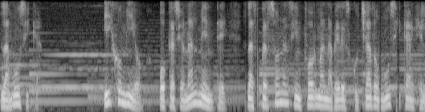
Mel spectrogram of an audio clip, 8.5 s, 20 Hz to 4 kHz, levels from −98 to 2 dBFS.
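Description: Audio carried over a WebRTC call path with an empty band above 4 kHz on the spectrogram, which fits G.711 mu-law at 64 kbps, with a burst of packet loss, three stalls from late packets and three concealed losses. The burst of packet loss runs from 4.21 to 4.40 s. About 40 ms of audio is gone and roughly 50 ms of continued, fading sound stands in for it. On a spectrogram this shows as smeared, repeated harmonics or noise that darken before the real signal jumps back. Short stalls from a late packet come at 4.91, 5.11 and 5.74 s. The jitter buffer ran dry and the last sound was stretched by 39, 26 and 34 ms, with nothing lost. The waveform shows a brief held, slightly dipping stretch, and everything after it arrives later. Short concealed packet loss occurs at 6.21, 7.57 and 7.93 s. Each time about 40 ms never arrived and was replaced by a continuation of the preceding sound. On a spectrogram each shows as a narrow patch of blurred, copied texture with a soft seam where the real audio blends back in.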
